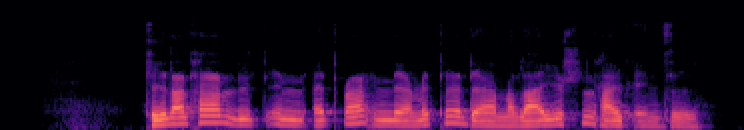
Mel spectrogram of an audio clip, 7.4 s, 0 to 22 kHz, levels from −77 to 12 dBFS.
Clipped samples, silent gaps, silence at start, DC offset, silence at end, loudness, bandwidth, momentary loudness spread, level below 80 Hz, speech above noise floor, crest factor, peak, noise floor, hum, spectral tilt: under 0.1%; none; 1.45 s; under 0.1%; 0.45 s; -23 LUFS; 11.5 kHz; 11 LU; -56 dBFS; 44 dB; 18 dB; -6 dBFS; -66 dBFS; none; -9.5 dB/octave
